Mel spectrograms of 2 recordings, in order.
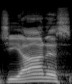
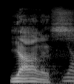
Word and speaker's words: Giannis: Stop saying Giannis. It's Giannis. Freaking Giannis with a silent G.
